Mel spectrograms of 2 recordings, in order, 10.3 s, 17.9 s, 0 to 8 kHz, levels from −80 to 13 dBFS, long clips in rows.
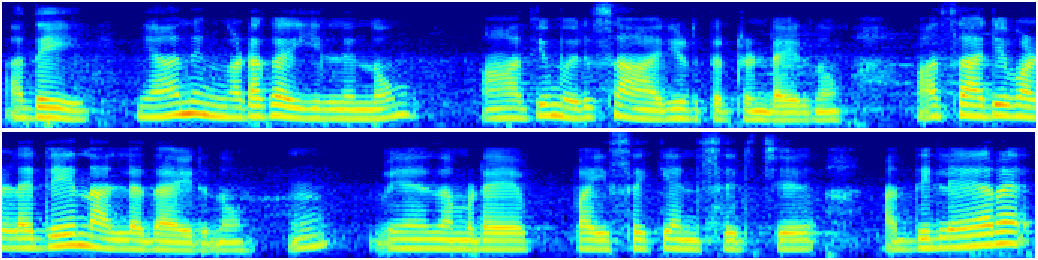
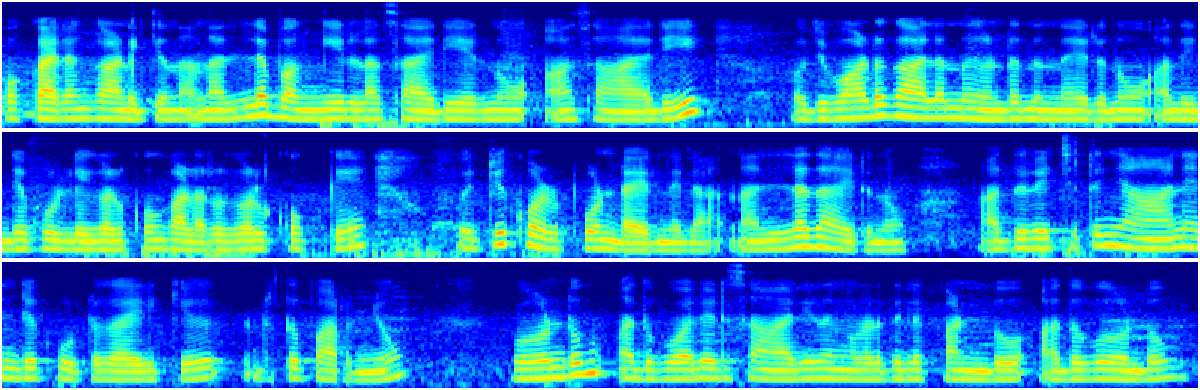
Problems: background sounds at intervals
